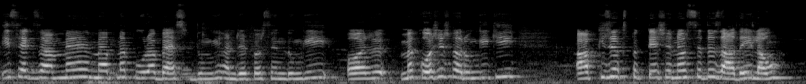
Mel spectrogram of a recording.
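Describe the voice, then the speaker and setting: A teenage schoolgirl with a high, light voice answers her teacher earnestly and eagerly in a classroom. She speaks plainly and sincerely. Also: fairly even intonation, fairly quick. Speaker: student.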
